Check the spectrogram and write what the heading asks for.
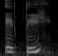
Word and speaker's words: Iti: It's Ithi. It's pronounced, okay, it's spelled as I-T-I, but it is pronounced as I-T-H-I. So it's Ithi.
